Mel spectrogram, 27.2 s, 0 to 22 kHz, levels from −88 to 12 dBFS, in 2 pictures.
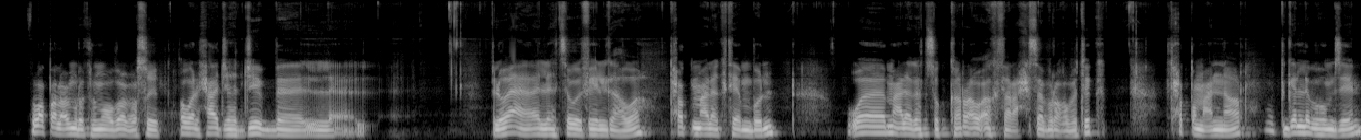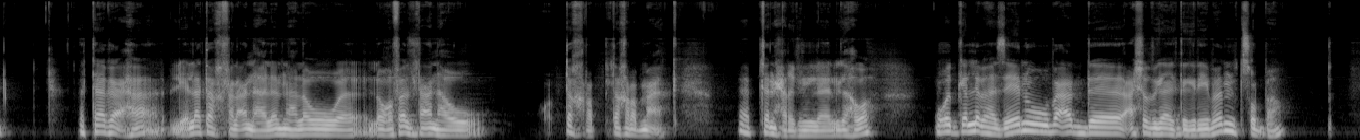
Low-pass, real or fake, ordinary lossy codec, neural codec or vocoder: none; real; none; none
